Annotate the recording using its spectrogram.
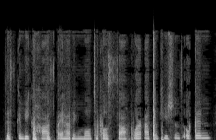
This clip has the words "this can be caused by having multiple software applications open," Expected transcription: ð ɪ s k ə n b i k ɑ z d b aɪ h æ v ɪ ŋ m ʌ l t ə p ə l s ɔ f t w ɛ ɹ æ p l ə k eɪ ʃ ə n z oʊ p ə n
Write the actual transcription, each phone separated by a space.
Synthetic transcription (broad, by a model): ð ɪ s k ə n b i k ɑ z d b aɪ h æ v ɪ ŋ m ʌ l t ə p l s ɔ f t w ɛ ɹ æ p l ə k eɪ ʃ ə n z oʊ p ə n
